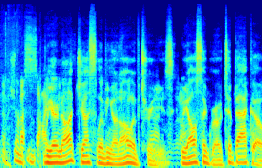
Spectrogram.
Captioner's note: through translator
